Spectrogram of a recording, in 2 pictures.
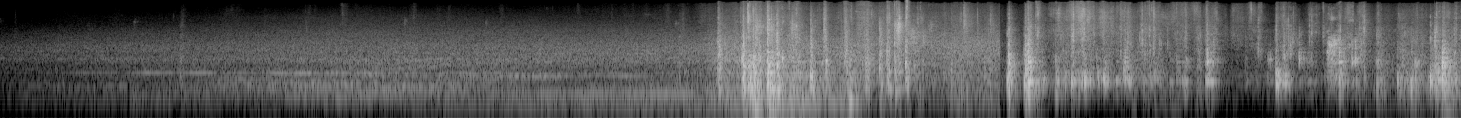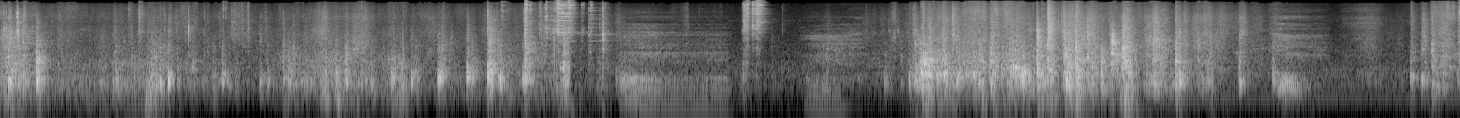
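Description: Hard objects clattering and knocking in rapid, irregular bursts, starting about a quarter of the way in after a faint rising hiss.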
